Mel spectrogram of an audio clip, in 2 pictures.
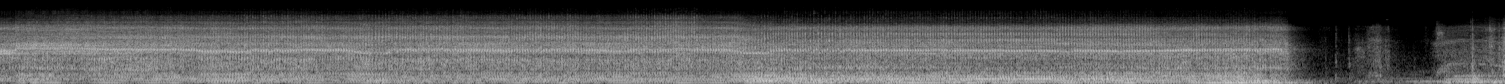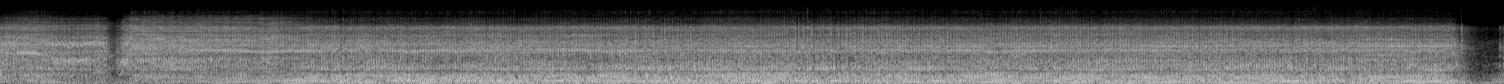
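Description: Cordless power tool running with a steady motor whine against wood framing; it stops for about two seconds partway through, then runs on again until just before the end.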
